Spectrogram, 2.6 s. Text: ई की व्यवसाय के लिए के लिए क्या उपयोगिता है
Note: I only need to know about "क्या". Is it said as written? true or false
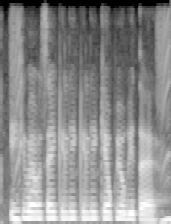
true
